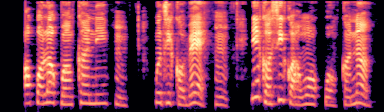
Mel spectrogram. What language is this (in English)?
Yoruba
